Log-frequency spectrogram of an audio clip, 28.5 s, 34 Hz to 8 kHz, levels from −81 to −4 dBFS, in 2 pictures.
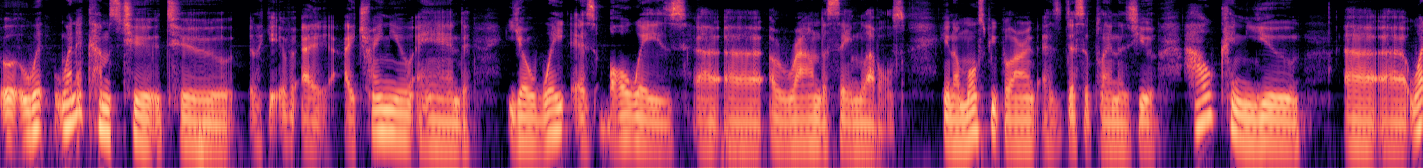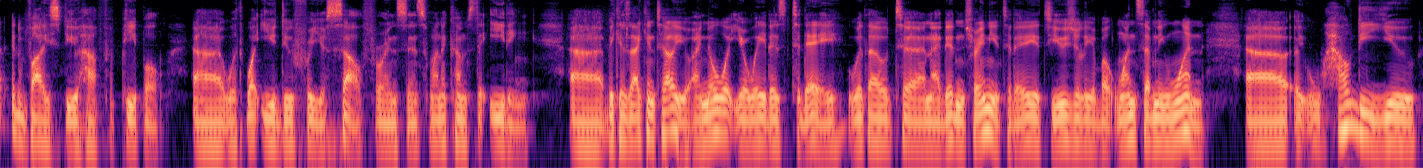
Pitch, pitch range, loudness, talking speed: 85 Hz, 80-90 Hz, -20 LUFS, 180 wpm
